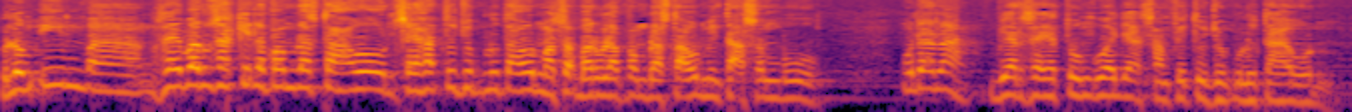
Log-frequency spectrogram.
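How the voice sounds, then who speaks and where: A male preacher voicing a patient, gravely ill old prophet who speaks calmly and pleads in prayer. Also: high voice, quick pace. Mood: resigned.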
